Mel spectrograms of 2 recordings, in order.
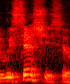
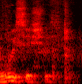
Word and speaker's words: высящийся: Слово высящийся, не высящийся, а высящийся. Правильно, ударение. Высящийся, то есть поднимающийся в небо.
